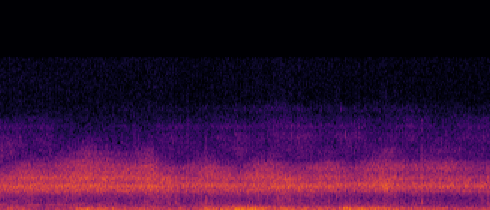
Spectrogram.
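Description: Shower water runs in a steady, unbroken hiss for several seconds, a loud rushing spray with a low rumble underneath and no voices.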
